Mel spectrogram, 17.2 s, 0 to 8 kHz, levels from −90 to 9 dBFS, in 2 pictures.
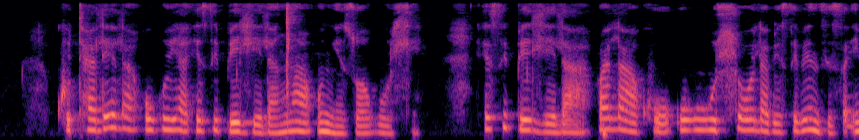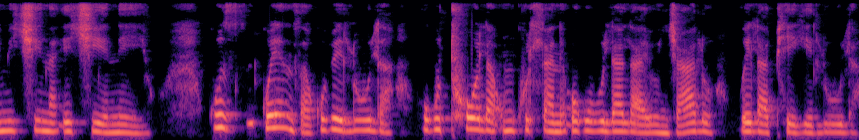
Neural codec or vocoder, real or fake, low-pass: none; real; 7.2 kHz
